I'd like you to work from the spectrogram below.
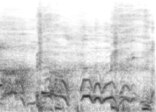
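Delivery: mock pained, high, laughing yelp.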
